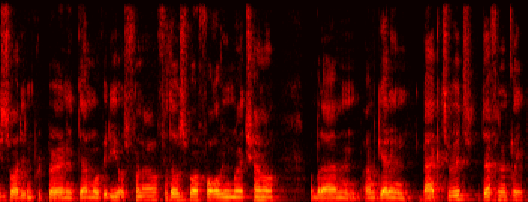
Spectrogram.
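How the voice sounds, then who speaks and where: With a warm, lowish voice and a Lithuanian accent, this man in his thirties from Lithuania chats casually to camera from a small office as a web developer vlogger. He's hesitant, often restarting and using plenty of fillers.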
